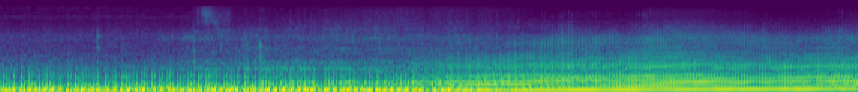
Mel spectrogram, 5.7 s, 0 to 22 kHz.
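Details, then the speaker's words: Three-rotor street-port RX-7 on a low-boost street pull: loud buzzy rotary with an uneven, choppy rasp before the tone climbs; it breaks up around 4000 rpm. "like I said there's a big issue with it about 4000 rpm it starts breaking up"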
